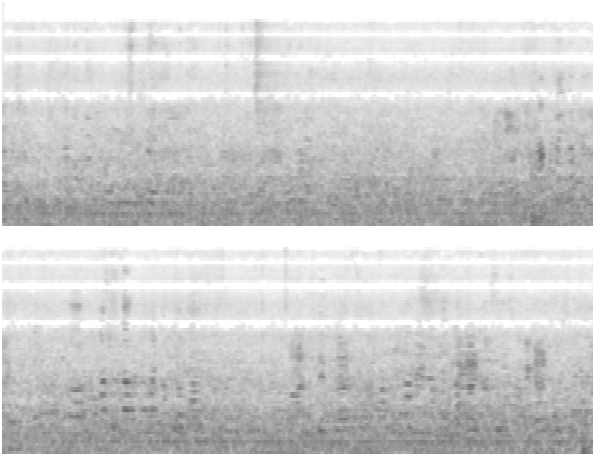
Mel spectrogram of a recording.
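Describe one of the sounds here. Several people chatter in a low murmur nearby.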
